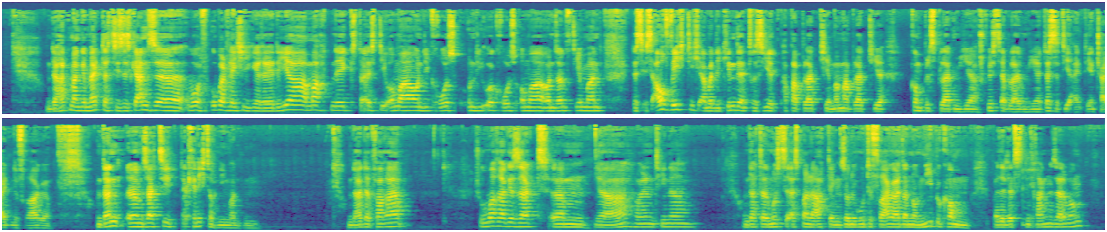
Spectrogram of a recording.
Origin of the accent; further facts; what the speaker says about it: Hesse, Germany; Bei uns im Rhein-Main-Gebiet, wo ich herkomme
